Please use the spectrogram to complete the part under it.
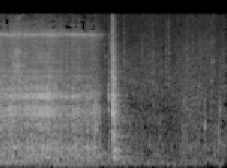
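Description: A plastic valve clicks shut.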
